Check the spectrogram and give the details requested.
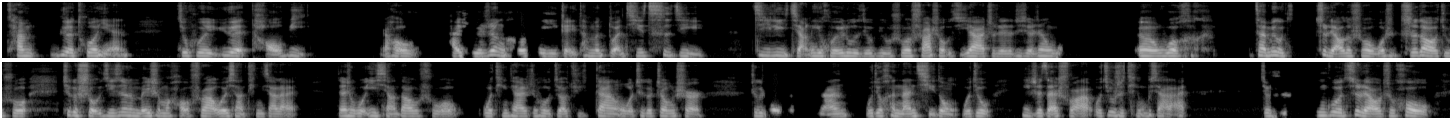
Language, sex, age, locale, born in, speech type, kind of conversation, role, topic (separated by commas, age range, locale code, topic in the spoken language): Chinese, female, 35-39, zh-CN, China, conversation, podcast, guest, 学习受挫后你通常如何调整并重新开始？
